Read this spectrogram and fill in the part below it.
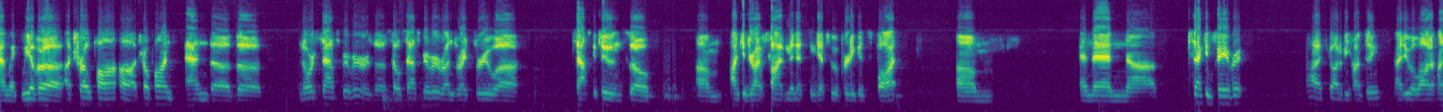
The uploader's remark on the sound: Is joined in the studio. The guys are joined by phone in guest.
